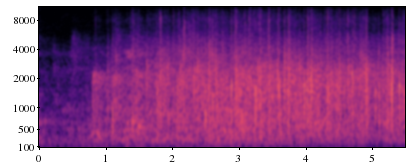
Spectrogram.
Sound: audience applauding

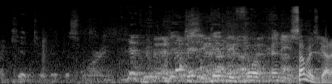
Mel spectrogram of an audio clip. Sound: laughter

